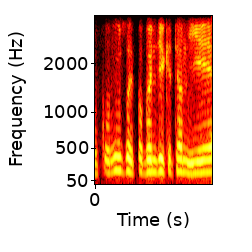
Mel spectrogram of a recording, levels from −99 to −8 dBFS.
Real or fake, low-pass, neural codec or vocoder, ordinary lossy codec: real; 3.6 kHz; none; Opus, 16 kbps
